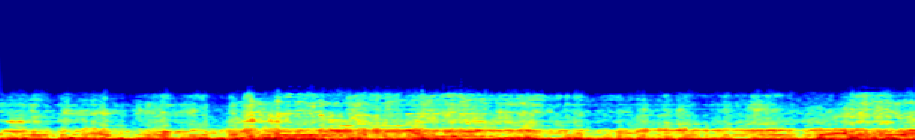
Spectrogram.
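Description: Live rock band playing loudly through an arena sound system, with a male singer's vocal over heavy bass and guitars. It is heard from within the crowd in a large hall, so it sounds boomy and reverberant.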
